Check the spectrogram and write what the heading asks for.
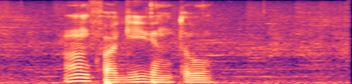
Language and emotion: Russian, sad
